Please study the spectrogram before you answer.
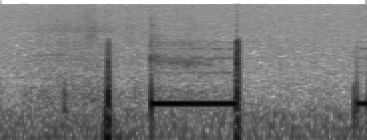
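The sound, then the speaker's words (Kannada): Busy tone on a phone line after a caller is cut off: a low thump, then one steady beep lasting about half a second and ending in a click, with the next beep starting just as the sound ends. “ಕರೆ ಕಡಿತ ಆಗಿದೆ.”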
